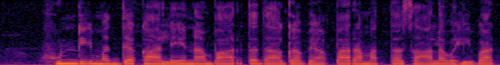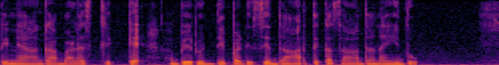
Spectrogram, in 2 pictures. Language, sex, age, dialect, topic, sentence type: Kannada, female, 18-24, Dharwad Kannada, banking, statement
